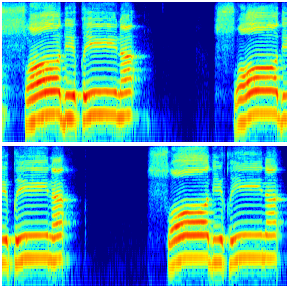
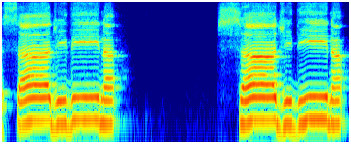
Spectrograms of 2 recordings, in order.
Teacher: اس الف سے پہلے صاد استعلا ہے تو ہم منہ بھر کے پڑھ رہے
